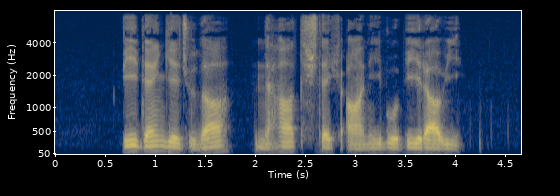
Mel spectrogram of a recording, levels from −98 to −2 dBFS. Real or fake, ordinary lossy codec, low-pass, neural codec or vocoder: real; AAC, 48 kbps; 7.2 kHz; none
